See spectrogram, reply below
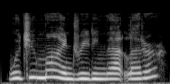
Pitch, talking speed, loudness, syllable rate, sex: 280 Hz, 210 wpm, -14 LUFS, 5.6 syllables/s, female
